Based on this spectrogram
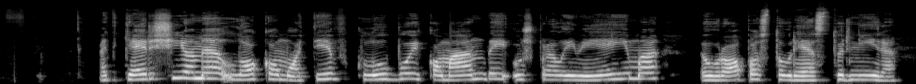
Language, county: Lithuanian, Klaipėda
